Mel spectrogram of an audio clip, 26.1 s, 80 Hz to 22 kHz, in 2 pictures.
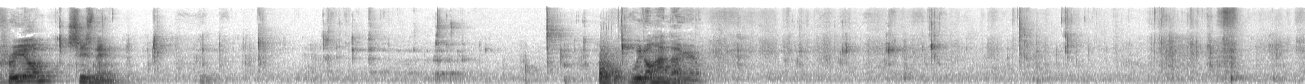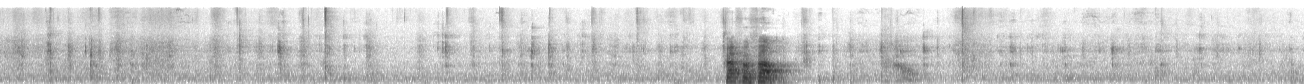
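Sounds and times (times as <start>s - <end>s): crunchy bread biting and chewing: 7.2s - 20.3s, 21.0s - 26.0s.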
